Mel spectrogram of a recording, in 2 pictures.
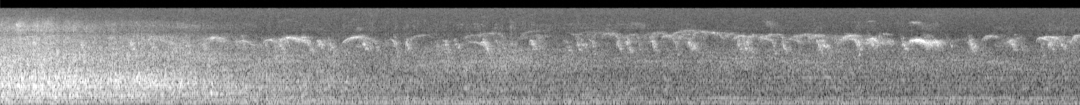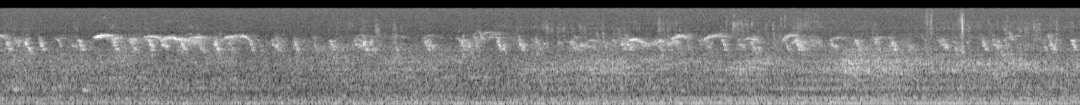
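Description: Small birds chirping rapidly, a dense run of short falling chirps, over a steady low engine hum. A louder passing vehicle fades away over the first few seconds.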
